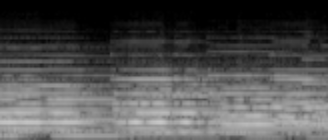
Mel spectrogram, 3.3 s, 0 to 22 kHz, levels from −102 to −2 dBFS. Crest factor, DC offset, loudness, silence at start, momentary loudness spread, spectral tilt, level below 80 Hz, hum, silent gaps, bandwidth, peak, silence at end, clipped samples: 14 dB; under 0.1%; -30 LUFS; 0 s; 6 LU; -7 dB/octave; -74 dBFS; none; none; 7.6 kHz; -14 dBFS; 0 s; under 0.1%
